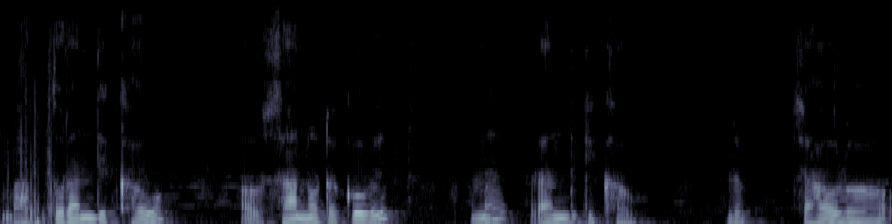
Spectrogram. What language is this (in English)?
Odia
